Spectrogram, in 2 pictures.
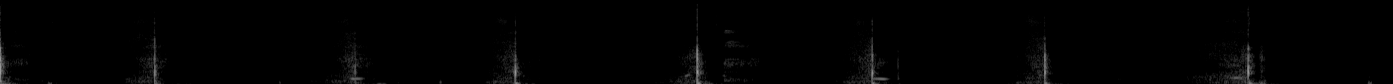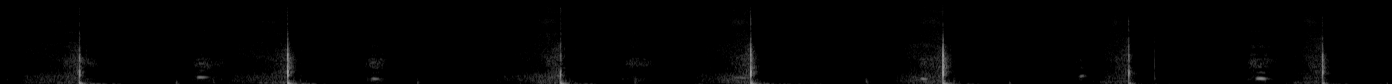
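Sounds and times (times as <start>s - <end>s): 
cutting sand clay: 1.2s - 1.8s, 3.0s - 3.8s, 4.6s - 5.4s, 6.3s - 7.2s, 8.2s - 9.0s, 10.0s - 10.6s, 11.8s - 12.7s, 14.1s - 15.0s, 16.2s - 17.0s, 18.8s - 19.7s, 21.0s - 21.6s, 22.9s - 23.6s, 24.8s - 25.5s, 26.7s - 27.3s.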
